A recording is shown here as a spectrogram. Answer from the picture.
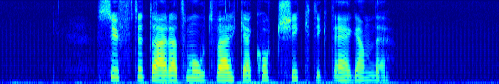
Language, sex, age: Swedish, female, 25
